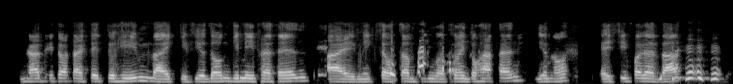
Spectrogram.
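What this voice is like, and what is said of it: Imitates another person's accented voice. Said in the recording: “that's not how I sound ... She doesn't like the impersonation. But some people told me it's quite bang on ... It's not bang on.”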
